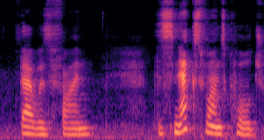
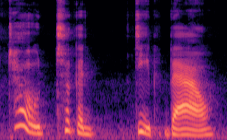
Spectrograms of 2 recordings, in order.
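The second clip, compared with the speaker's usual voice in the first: plain reading voice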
